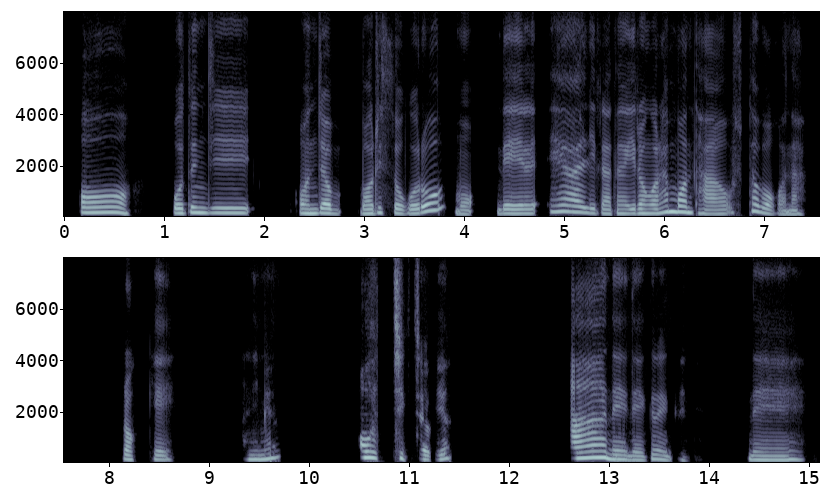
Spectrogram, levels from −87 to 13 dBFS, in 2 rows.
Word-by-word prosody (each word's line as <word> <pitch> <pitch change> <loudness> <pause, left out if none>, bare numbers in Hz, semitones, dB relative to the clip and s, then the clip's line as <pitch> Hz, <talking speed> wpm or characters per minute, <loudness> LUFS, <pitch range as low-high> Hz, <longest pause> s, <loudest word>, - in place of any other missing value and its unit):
어. 205 -2 +4 0.4
뭐든지 190 0 +1 0.5
먼저 170 -1 +3 0.2
머릿속으로 175 - +1
뭐 145 - -5 0.2
내일 165 +1 +1
뭐 230 - -3
해야 245 0 +2
할 220 -2 +3
일이라든가 165 -1 -3
이런 170 +1 +1
걸 170 +3 +1
한번 225 -1 +5
다 155 -4 -2
훑어 245 +7 -3
보거나 155 - -3 0.7
그렇게 165 -1 -3 0.7
아니면 170 +6 -1 0.8
어 240 -1 +6 0.2
직접이요? 180 -2 -3 1.2
아 235 +3 +7
네네 155 -5 0
그러니까 160 -5 -4 0.6
네. 155 +1 -2
175 Hz, 210 characters per minute, -22 LUFS, 160-205 Hz, 1.2 s, 아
